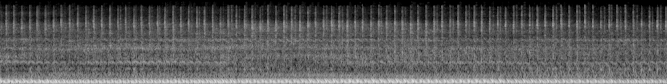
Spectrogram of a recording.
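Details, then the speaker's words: Honda CB750 barn find, 65,000 miles, seized and left outside about a decade, at first start after neglect. Fast metallic rattle about three per second over an otherwise smooth, sewing-machine tickover; chain bouncing suspected earlier, source unconfirmed. "So apart from the rattle and the whole condition of the entire bike, I'm amazed at how smooth the bike is running at tick over. It is almost like a sewing machine."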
